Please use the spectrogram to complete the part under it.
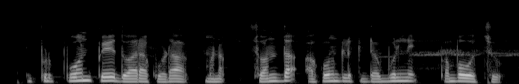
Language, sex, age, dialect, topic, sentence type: Telugu, male, 18-24, Central/Coastal, banking, statement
